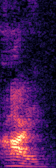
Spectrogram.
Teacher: the word I consists of the A vowel, and only about the last quarter of the diphthongs does the glide to I become noticeable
